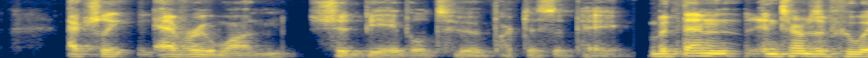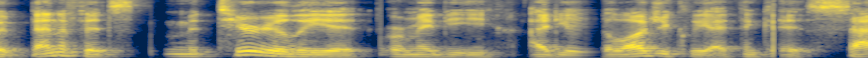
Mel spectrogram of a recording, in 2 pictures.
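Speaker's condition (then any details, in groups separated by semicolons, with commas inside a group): No condition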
